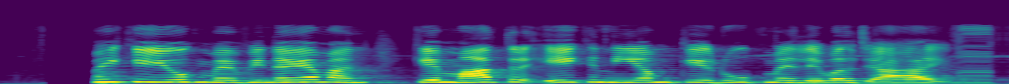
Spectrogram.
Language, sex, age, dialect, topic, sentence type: Magahi, male, 25-30, Western, banking, statement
